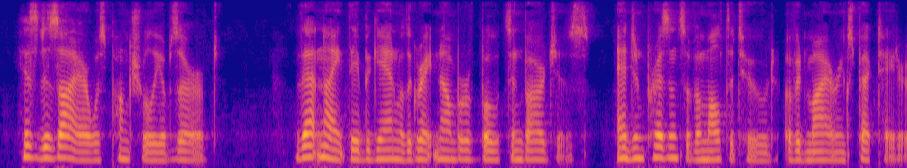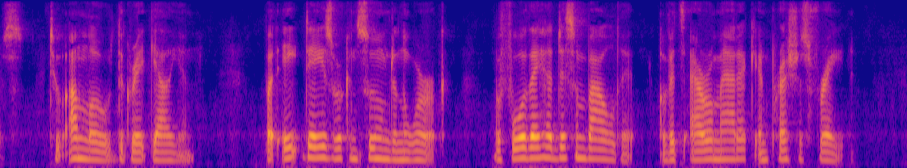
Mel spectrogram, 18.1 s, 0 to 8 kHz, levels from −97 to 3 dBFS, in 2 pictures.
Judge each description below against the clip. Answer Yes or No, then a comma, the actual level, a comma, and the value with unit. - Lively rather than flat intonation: No, average, 3.0 semitones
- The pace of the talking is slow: No, average, 165 wpm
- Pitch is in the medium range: Yes, medium, 165 Hz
